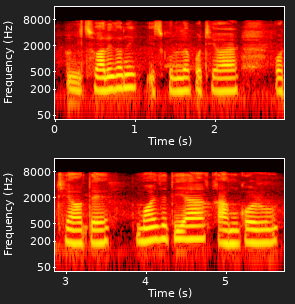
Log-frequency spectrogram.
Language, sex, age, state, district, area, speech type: Assamese, female, 45-60, Assam, Dhemaji, rural, spontaneous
